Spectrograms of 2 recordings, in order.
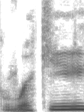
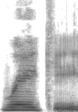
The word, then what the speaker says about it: Reiki: this stuff under the bus, but like like Ricky, I think that's how you say it. I don't know that. Or like energy work. Raiky. Reiki.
